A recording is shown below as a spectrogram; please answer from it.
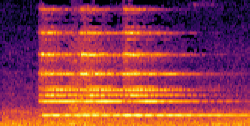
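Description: A bell struck once, about a third of a second in. Its high overtones fade within about a second and a half, while one clear lower tone rings on.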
